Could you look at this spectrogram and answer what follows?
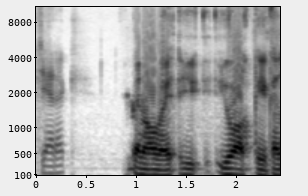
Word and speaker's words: gyerek: Your pronunciation of it is definitely better than my English. That's okay. Yeah, so child, gyerek. Derek.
